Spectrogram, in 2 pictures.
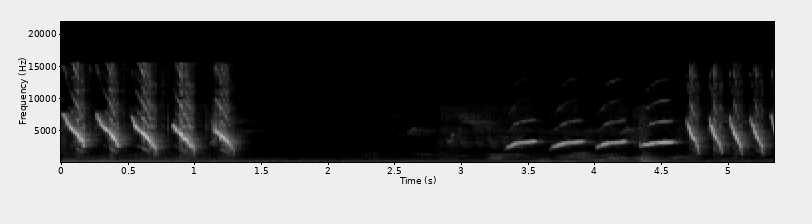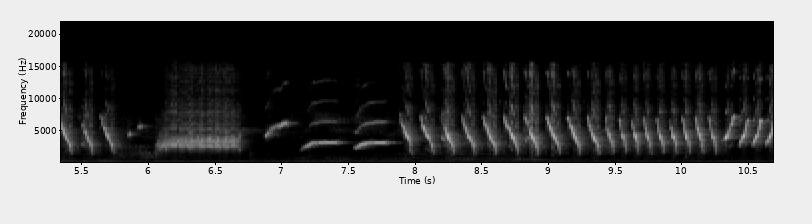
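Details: Spanish Timbrado canary training song with fast descending notes, a brief silence, soft rising whistles, a buzzy burst and a long rapid metallic trill.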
